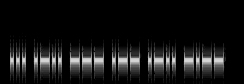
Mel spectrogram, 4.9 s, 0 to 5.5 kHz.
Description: Morse code, heard as a keyed tone, about 20 wpm, 600 Hz. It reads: SLOWLY
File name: the old man and the sea / the old man and the sea part 1 20wpm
